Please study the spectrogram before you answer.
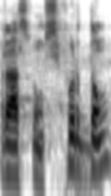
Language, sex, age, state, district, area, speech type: Bodo, male, 60+, Assam, Kokrajhar, rural, spontaneous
